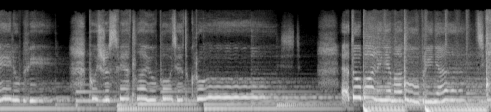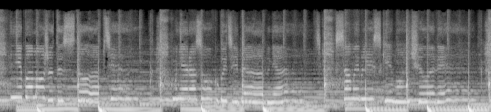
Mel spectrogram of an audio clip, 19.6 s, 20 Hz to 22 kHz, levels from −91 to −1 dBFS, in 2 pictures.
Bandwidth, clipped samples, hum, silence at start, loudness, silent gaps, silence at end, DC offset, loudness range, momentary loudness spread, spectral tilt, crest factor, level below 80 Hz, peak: 16 kHz; under 0.1%; none; 0 s; -16 LUFS; none; 0 s; under 0.1%; 4 LU; 10 LU; -5.5 dB/octave; 14 dB; -22 dBFS; -2 dBFS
